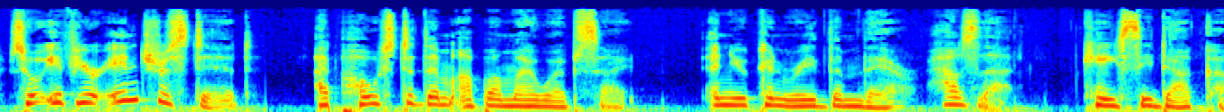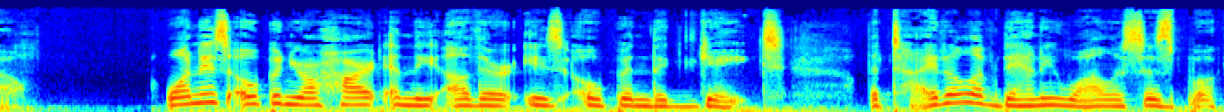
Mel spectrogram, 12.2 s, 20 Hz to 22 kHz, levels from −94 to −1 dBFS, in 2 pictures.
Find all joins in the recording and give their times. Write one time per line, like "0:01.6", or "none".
0:06.9
0:10.4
